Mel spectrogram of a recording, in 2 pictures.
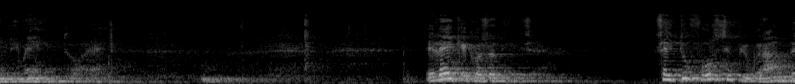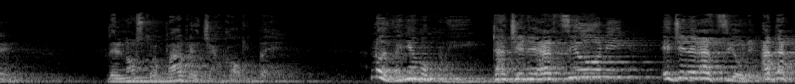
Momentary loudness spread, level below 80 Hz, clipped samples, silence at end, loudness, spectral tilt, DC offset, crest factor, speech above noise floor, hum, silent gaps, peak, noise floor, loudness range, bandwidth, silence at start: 23 LU; -62 dBFS; under 0.1%; 0 s; -25 LUFS; -5.5 dB/octave; under 0.1%; 20 dB; 39 dB; none; none; -8 dBFS; -63 dBFS; 12 LU; 11.5 kHz; 0 s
